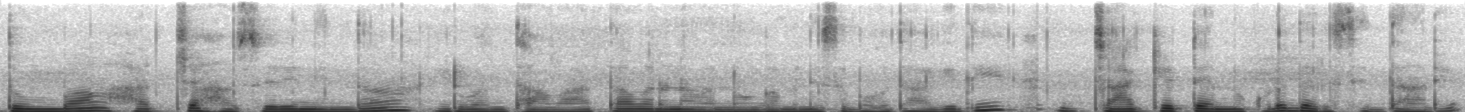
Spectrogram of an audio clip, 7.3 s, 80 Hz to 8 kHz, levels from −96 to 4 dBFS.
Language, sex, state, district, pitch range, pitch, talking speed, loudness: Kannada, female, Karnataka, Bellary, 150-175 Hz, 160 Hz, 80 wpm, -19 LUFS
